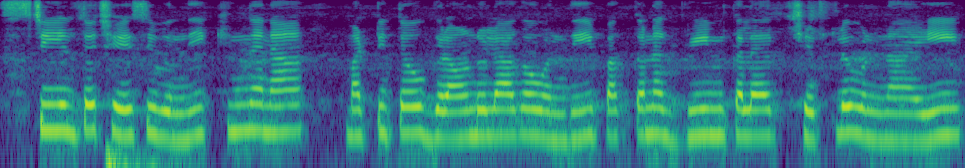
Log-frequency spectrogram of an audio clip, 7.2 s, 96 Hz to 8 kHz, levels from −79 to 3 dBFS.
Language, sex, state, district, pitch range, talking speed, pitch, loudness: Telugu, female, Andhra Pradesh, Sri Satya Sai, 220-245 Hz, 110 wpm, 230 Hz, -15 LUFS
